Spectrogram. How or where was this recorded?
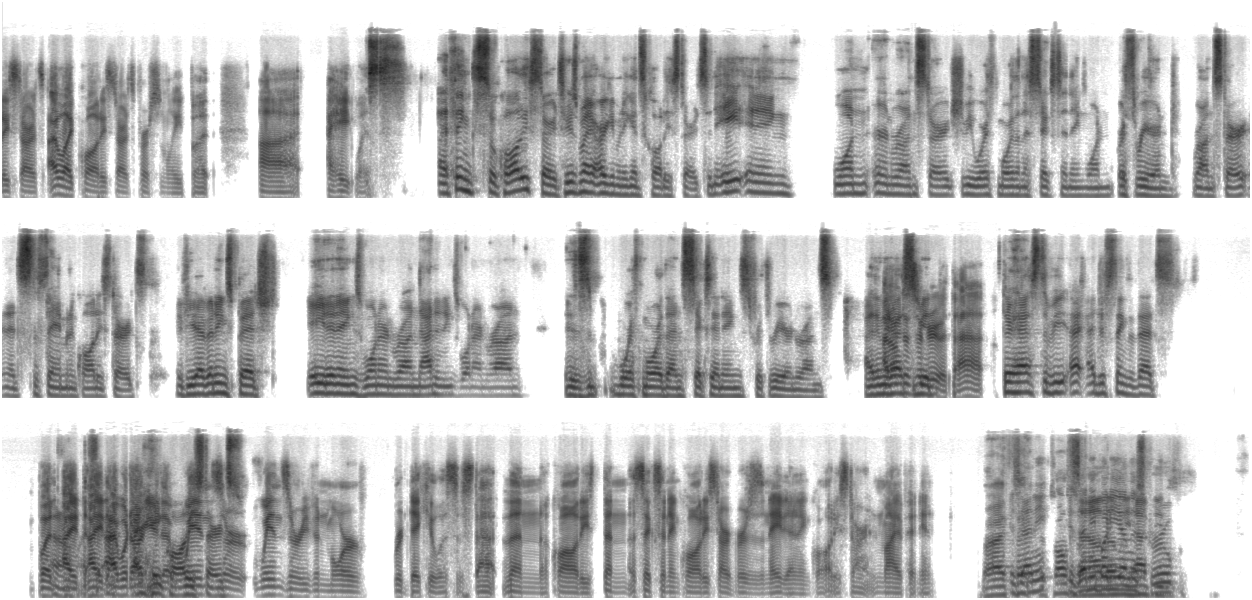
video call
